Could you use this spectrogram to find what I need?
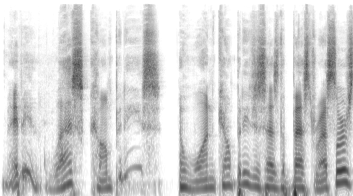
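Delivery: normal talking voice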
